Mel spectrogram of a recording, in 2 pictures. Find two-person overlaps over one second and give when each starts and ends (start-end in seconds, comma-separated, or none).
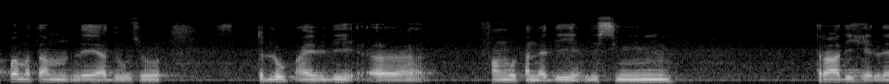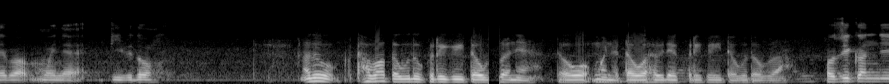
none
